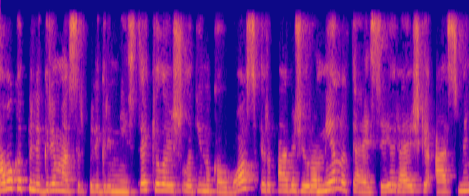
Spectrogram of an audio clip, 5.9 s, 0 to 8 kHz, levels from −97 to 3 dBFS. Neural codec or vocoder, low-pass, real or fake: none; 7.2 kHz; real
